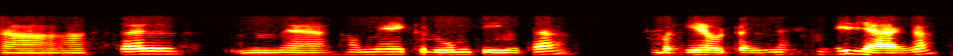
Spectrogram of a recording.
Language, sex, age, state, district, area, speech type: Hindi, male, 18-30, Madhya Pradesh, Harda, urban, conversation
